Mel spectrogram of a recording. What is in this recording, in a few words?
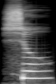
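"xiu" Mandarin Chinese, first tone, pronunciation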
